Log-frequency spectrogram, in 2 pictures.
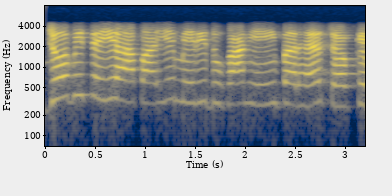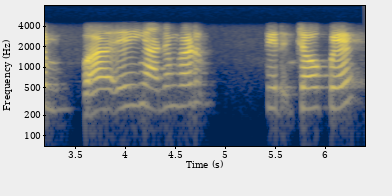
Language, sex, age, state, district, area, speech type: Hindi, female, 30-45, Uttar Pradesh, Azamgarh, rural, conversation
